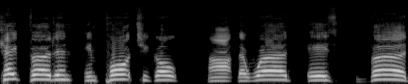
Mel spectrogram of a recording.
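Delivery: ordinary delivery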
